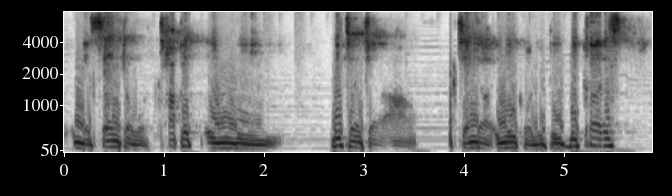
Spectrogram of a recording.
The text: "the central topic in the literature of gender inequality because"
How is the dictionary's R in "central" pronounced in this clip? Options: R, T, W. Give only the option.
W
